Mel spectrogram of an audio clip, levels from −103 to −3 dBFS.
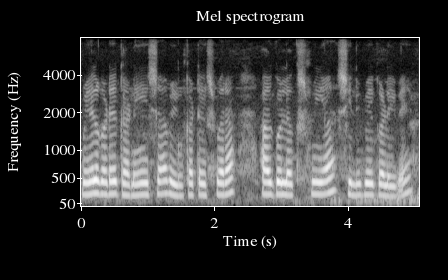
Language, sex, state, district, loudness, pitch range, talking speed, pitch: Kannada, female, Karnataka, Bangalore, -15 LUFS, 200-220 Hz, 70 wpm, 210 Hz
